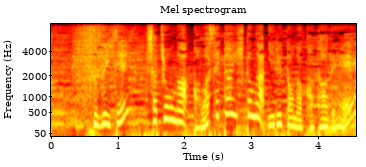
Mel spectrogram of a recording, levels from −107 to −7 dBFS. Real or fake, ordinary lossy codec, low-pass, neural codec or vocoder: fake; none; none; codec, 16 kHz, 16 kbps, FreqCodec, larger model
